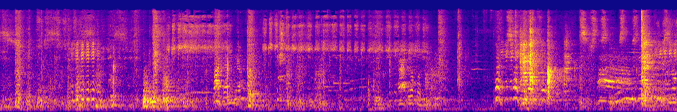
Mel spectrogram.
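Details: Goats at a breeding farm of about one hundred goats in Nashik, India; short wavering bleats come and go over the clip, mixed with people talking and general farm noise.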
